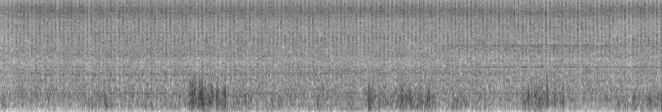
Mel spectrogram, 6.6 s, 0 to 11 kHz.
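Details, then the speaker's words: Audi Q5 engine warmed to operating temperature, where a knock appears at idle: light tapping in uneven clusters every second or two over a steady hum; it seems to come from the fuel rail or manifold area, source unconfirmed. "Вот прогрели до рабочей температуры, стук появился."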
